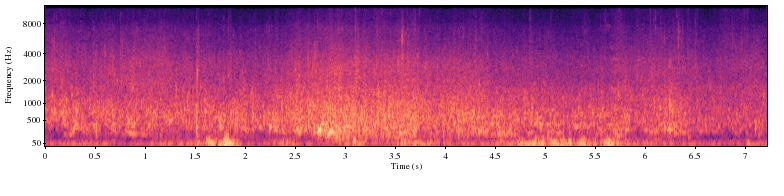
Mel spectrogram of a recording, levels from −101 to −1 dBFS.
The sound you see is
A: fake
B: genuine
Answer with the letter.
B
